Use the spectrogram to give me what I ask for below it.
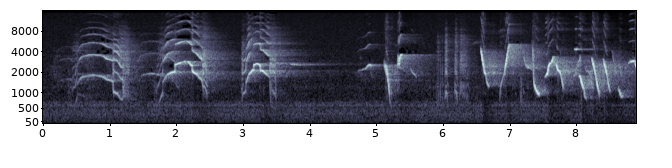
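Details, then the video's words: Mimicking lyrebird, known from Australian forests, giving three loud arched, rising-and-falling squawky calls, a held whistle, then a fast chattering series of steep descending notes, all sharp and bright against a quiet humming background. "Tembakan Lyrebird gacor 1001 macam suara"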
